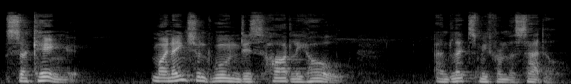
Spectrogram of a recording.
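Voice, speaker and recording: An actor playing a proud, troubled knight in a classical radio drama, speaking formal archaic verse. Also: male voice, medium pitch, lively intonation, measured pace, a bit bright, slight background noise. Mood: uneasy.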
